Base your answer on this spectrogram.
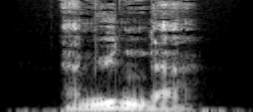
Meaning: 1. comparative degree of ermüdend 2. inflection of ermüdend: strong/mixed nominative masculine singular 3. inflection of ermüdend: strong genitive/dative feminine singular
- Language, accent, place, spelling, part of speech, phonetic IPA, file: German, Germany, Berlin, ermüdender, adjective, [ɛɐ̯ˈmyːdn̩dɐ], De-ermüdender.ogg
